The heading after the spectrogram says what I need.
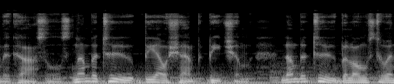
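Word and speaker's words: Beauchamp: A name that is in its English pronunciation completely unrecognizable as what its spelling announces.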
